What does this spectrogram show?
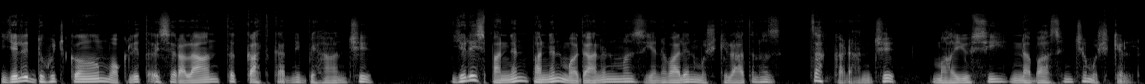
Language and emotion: Kashmiri, sad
